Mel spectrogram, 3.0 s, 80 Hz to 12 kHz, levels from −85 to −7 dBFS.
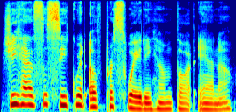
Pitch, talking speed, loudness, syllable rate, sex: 180 Hz, 180 wpm, -16 LUFS, 4.6 syllables/s, female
